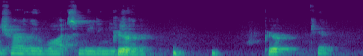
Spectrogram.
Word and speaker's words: Peart: Peart. Always think of the ear.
